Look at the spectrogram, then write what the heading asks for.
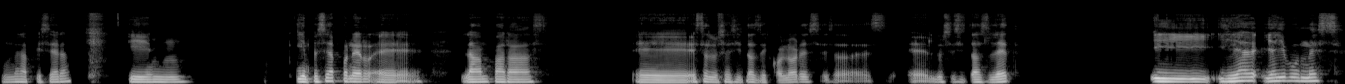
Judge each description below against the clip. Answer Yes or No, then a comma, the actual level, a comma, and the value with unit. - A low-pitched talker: Yes, low, 120 Hz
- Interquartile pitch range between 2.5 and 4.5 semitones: Yes, average, 2.8 semitones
